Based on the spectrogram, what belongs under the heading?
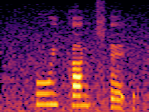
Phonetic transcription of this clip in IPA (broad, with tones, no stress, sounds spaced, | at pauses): pʰ uː˥˩ j k a˥˩ ŋ t͡ɕʰ e˨˩ ʔ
